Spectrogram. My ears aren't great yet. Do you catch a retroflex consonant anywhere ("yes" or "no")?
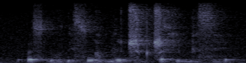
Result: yes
